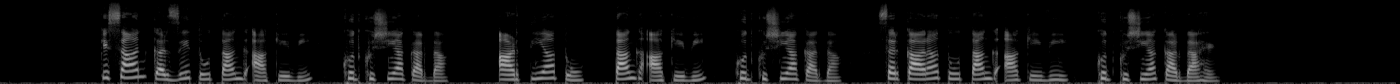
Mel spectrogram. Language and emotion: Punjabi, neutral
